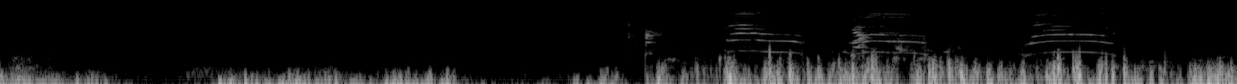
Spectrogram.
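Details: Domestic cat eating chicken, giving three drawn-out, harmonic meows in quick succession during the second half, each rising then falling slightly, over steady low rumbling and handling noise from feeding.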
